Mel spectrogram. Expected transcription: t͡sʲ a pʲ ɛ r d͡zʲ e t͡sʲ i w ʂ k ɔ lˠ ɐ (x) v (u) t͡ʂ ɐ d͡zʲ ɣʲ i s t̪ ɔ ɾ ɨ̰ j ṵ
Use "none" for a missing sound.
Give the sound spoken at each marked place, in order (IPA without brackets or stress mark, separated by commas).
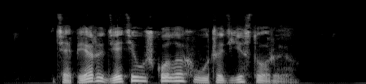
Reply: x, u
